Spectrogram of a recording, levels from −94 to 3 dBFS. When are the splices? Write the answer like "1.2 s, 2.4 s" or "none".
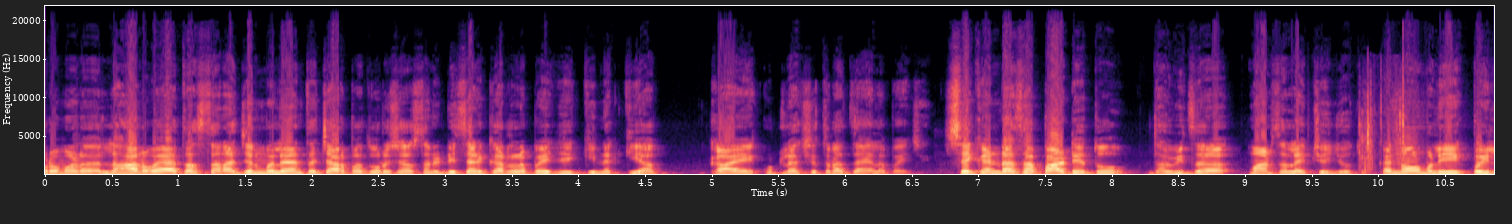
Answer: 6.7 s, 8.9 s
